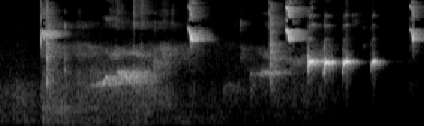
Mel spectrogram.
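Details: White-rumped shama song used to train caged shamas: a sharp high note and a drawn-out whistle, then a pause and a quick series of short clear whistled notes, with crisp high squeaks between them.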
